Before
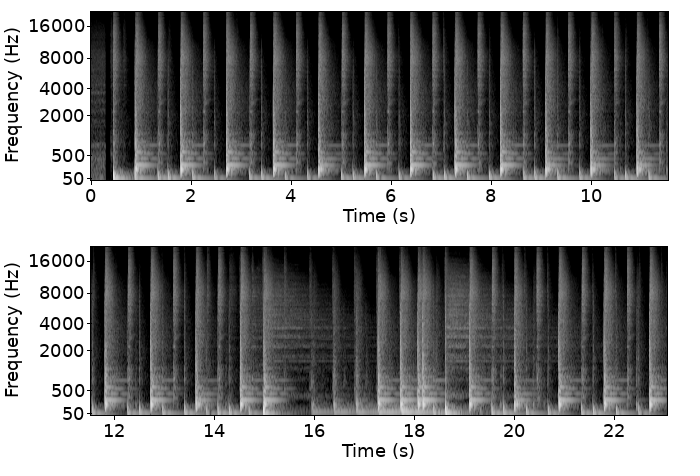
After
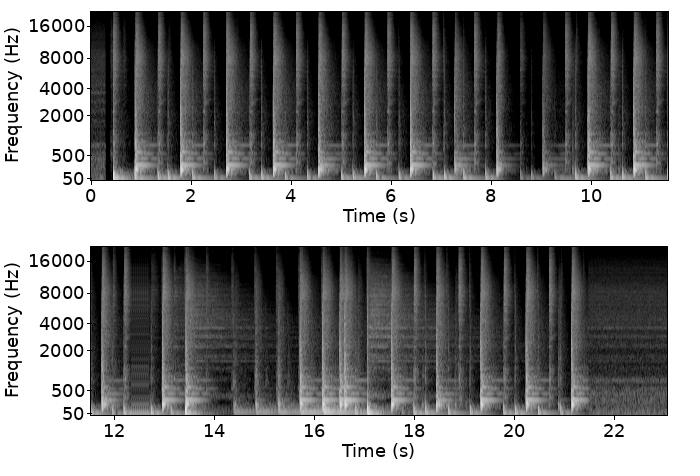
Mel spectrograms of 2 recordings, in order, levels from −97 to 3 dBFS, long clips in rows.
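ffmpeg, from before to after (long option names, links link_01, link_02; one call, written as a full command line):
ffmpeg -i in.wav -filter_complex "[0:a]asplit=12[link_01][link_02][link_03][link_04][link_05][link_06][link_07][link_08][link_09][link_10][link_11][link_12];[link_01]atrim=end=7.282[link_13];[link_02]atrim=start=9.158:end=10.16,asetpts=PTS-STARTPTS,afade=type=out:start_time=0.752:duration=0.25:silence=0.188365[link_14];[link_03]atrim=start=10.16:end=11.21,asetpts=PTS-STARTPTS,volume=-14.5dB[link_15];[link_04]atrim=start=11.21:end=14.262,asetpts=PTS-STARTPTS,afade=type=in:duration=0.25:silence=0.188365[link_16];[link_05]atrim=start=14.218:end=14.262[link_17];[link_06]atrim=start=14.218:end=14.262[link_18];[link_07]atrim=start=14.218:end=14.262[link_19];[link_08]atrim=start=14.218:end=14.262[link_20];[link_09]atrim=start=14.218:end=14.262[link_21];[link_10]atrim=start=14.218:end=14.262[link_22];[link_11]atrim=start=14.218:end=14.262[link_23];[link_12]atrim=start=14.218[link_24];[link_14][link_15][link_16]concat=n=3:v=0:a=1[link_25];[link_13][link_25]acrossfade=duration=0.004:curve1=hsin:curve2=hsin[link_26];[link_26][link_17]acrossfade=duration=0.004:curve1=hsin:curve2=hsin[link_27];[link_27][link_18]acrossfade=duration=0.004:curve1=hsin:curve2=hsin[link_28];[link_28][link_19]acrossfade=duration=0.004:curve1=hsin:curve2=hsin[link_29];[link_29][link_20]acrossfade=duration=0.004:curve1=hsin:curve2=hsin[link_30];[link_30][link_21]acrossfade=duration=0.004:curve1=hsin:curve2=hsin[link_31];[link_31][link_22]acrossfade=duration=0.004:curve1=hsin:curve2=hsin[link_32];[link_32][link_23]acrossfade=duration=0.004:curve1=hsin:curve2=hsin[link_33];[link_33][link_24]acrossfade=duration=0.004:curve1=hsin:curve2=hsin" out.wav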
